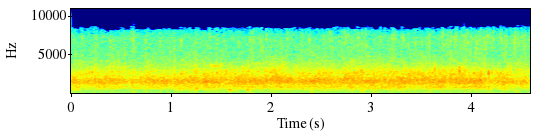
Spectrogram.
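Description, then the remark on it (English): An audience applauds, clapping for themselves and thanking God, in a steady, dense wash of clapping that holds at an even level for several seconds without a break, with a low hum beneath it. “So let's clap for our people. Let's clap for ourselves and thank God for revelation, understanding.”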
